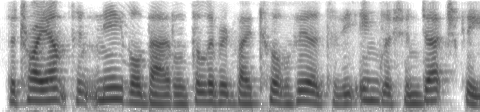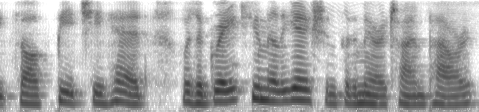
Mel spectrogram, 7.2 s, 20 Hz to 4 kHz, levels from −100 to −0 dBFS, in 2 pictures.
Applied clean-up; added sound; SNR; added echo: neural mask model Resemble Enhance denoiser.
